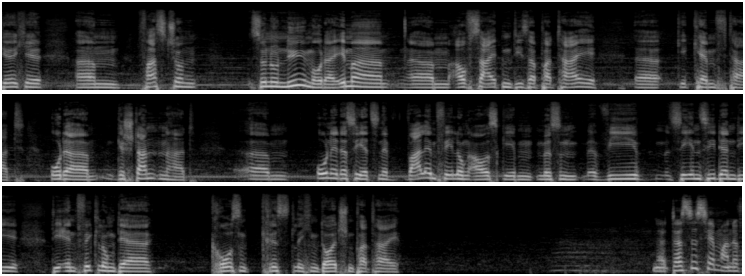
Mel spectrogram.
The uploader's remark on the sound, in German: spricht live am Nürnberger Kirchentag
